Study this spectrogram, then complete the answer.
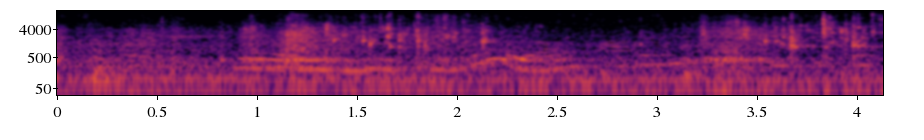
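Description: Water splashes and drips as a cloth is wrung out in a bucket.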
